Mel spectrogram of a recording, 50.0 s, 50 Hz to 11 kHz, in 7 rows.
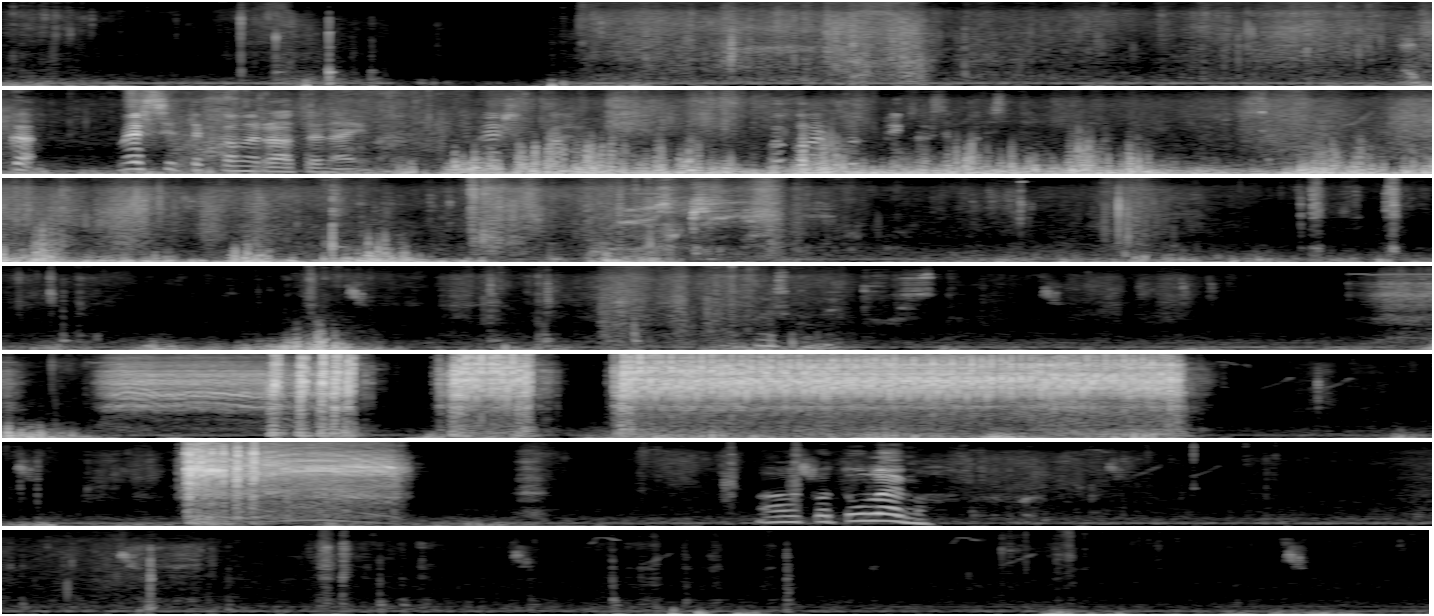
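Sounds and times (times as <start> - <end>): low rumble: 4.9 - 29.3
drill motor whine: 28.3 - 34.6, 36.6 - 37.8.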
